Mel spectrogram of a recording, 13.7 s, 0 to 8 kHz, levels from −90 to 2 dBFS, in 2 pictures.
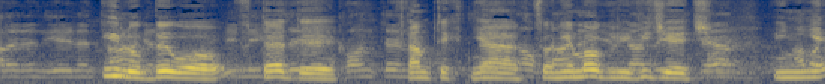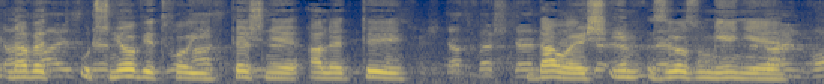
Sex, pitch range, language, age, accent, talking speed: male, 160-190 Hz, Polish, 40-59, native, 95 wpm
